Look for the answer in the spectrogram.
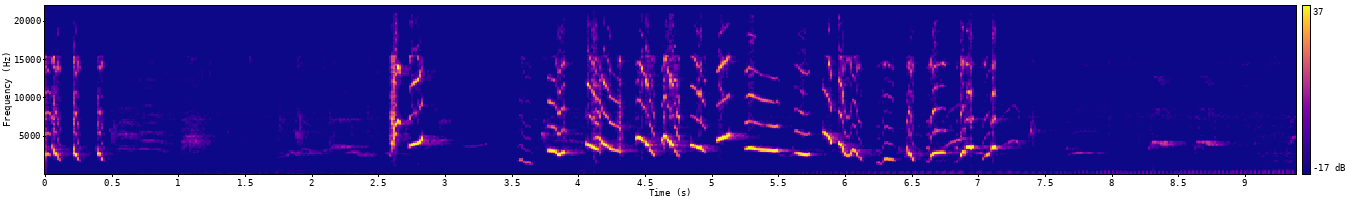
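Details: Oriental magpie-robin in full song, used as a lure for other magpie-robins; rapid sequences of sharp, sweeping whistles and chips in bursts, broken by a brief pause, over a faint low hum.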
